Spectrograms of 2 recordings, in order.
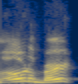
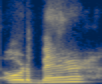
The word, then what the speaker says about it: Odobert: of people call him odbert I don't think that's correct I don't think the t is pronounced I think it's Oda bear uh but yeah how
